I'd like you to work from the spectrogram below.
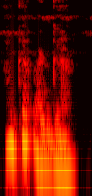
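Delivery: ordinary delivery, nothing marked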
